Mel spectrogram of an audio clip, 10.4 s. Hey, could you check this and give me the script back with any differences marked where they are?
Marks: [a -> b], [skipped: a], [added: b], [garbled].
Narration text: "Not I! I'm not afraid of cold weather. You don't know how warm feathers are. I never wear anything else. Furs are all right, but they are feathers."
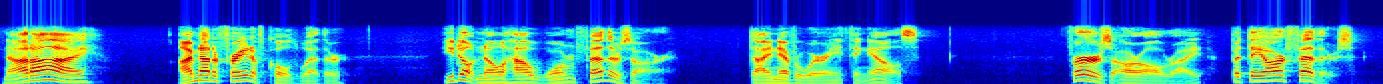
"Not I! I'm not afraid of cold weather. You don't know how warm feathers are. I never wear anything else. Furs are all right, but they are feathers."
